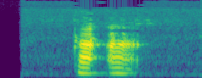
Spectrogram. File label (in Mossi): "tã'", moore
